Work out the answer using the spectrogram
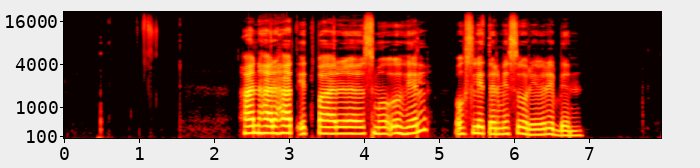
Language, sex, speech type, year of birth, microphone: Norwegian, female, read, 1962, Sennheiser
